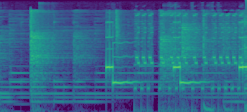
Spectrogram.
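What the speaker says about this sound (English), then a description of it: "That's the sound of the metal detector's signal bouncing off something metallic." Synthetic electronic beeps and tonal pings in short bursts, some rising in pitch, over a faint background hum: a metal detector signal in Phoenix Wright: Ace Attorney - Trials and Tribulations.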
